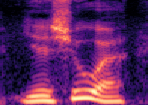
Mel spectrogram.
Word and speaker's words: Yeshua: Yeshua se escribe con la letra shin en hebreo, pero el griego sustituye el sonido sh por un sigma s. Así el nombre hebreo Yeshua añade un sonido al final y cambia el sonido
